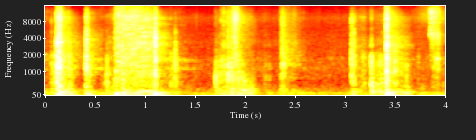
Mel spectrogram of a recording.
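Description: A paper trimmer cutting cardstock for a Stampin' Up! craft project, heard as several short, close swishing slices and clicks in an irregular rhythm, with no talking.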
